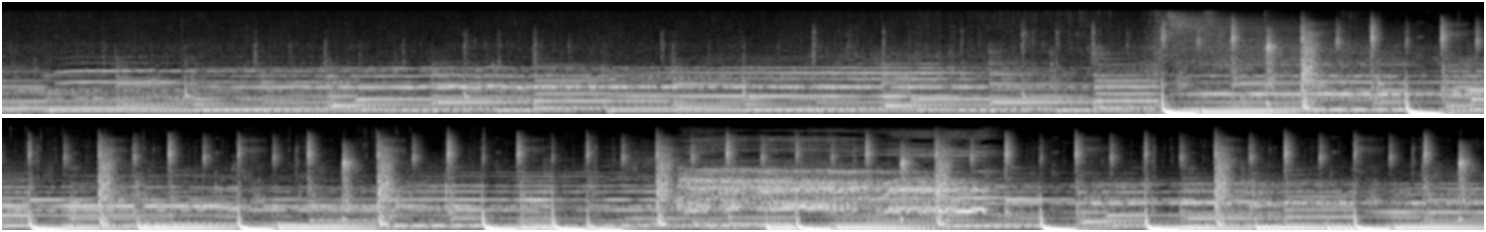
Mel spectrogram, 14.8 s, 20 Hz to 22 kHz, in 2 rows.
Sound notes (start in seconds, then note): 10.6 rooster crows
